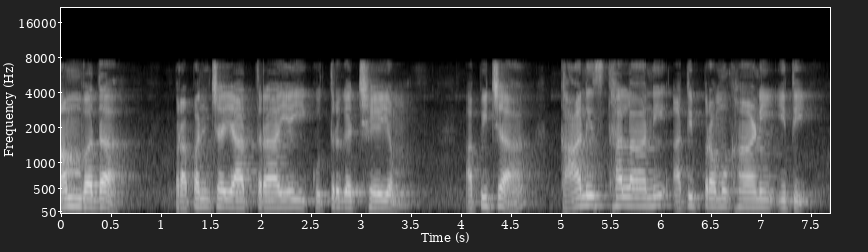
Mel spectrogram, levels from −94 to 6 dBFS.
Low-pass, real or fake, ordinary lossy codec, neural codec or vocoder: 7.2 kHz; real; none; none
